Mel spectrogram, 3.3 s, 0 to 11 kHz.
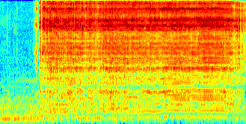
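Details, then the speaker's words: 1970s Romco Star Trek USS Enterprise toy, bought broken, fan powered directly: motor spins with a high raspy buzz and fast scraping chatter, fan rubbing on something. "okay so that works but it it's what's it hitting maybe it's meant to make that noise doubt it"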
